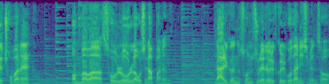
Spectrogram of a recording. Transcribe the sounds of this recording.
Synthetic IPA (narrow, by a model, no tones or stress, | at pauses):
et͡ɕʰobane̞ | ʌmːawasʰʌuɭːoːɭːaoɕʰinap͈anɯnː | aɭɡɯnsʰonsʰuɾe̞ɾɯɭk͈ɯɭɡodaɲiɕʰimjʌnsʰʌ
